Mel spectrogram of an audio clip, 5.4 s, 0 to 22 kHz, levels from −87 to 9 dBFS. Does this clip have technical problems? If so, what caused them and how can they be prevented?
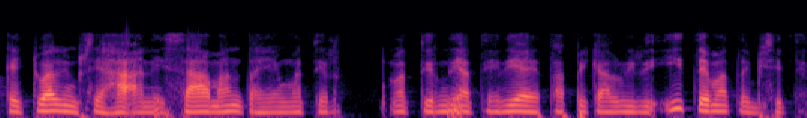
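Yes. Throughout, the speech has a breathy, grainy upper band, likely Bluetooth LC3 compression at a low bitrate (around 32 kbps would fit), where noise fills the upper spectrum. Unlike MP3 swirl, the grain stays steady. A higher bitrate setting prevents it.

Lost LE Audio frames cause brief noisy smears at 1.03–1.06 s and 5.08–5.11 s (each about 22.5 ms, fitting three 7.5 ms frames), and scattered dropouts across 2.98–3.08 s, the longest run roughly 15 ms. The decoder repeats the last spectrum with randomised signs, producing a smear rather than a silent gap or a clicking repeat. A stronger radio link, with less distance and interference, prevents these losses.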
